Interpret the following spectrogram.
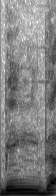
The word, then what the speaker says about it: बिंगदा: इसीलिए जब रांची से इधर आते हैं, एक जगह बिंदा है, एक्चुअली बिंदा नहीं बिंगदा है।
